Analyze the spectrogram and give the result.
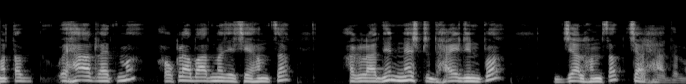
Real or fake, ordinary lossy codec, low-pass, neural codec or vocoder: real; none; none; none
